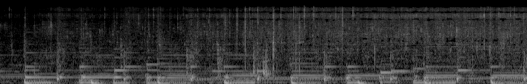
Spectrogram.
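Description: Boiled beef frying in hot oil in a pan, a steady sizzle with stirring. Background music with a melody and a regular beat plays over it.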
